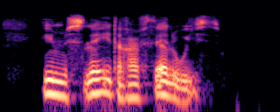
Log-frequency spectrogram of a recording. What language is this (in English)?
Kabyle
